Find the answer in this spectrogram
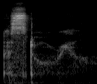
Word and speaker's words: Astorial: nose, so I did change it so that it's pronounced Astorial, and that was where I got her name from.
